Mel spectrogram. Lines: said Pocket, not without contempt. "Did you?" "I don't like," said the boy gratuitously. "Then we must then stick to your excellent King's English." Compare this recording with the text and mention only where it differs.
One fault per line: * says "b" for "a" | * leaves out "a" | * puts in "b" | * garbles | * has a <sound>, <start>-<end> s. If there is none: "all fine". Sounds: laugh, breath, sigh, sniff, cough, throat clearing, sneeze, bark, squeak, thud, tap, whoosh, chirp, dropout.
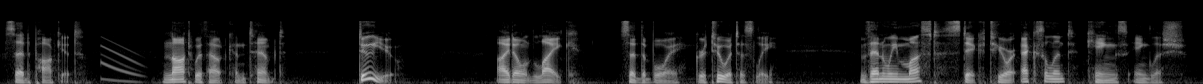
* has a chirp, 1.0-1.5 s
* says "Do" for "Did"
* leaves out "then"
